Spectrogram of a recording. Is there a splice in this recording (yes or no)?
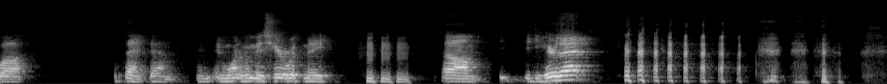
yes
